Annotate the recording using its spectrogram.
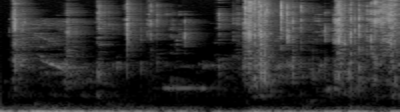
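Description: Foil trading-card pack wrapper crinkling as it is handled and opened, a quick run of small crackles.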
